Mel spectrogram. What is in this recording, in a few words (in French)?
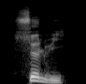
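"celui", French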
